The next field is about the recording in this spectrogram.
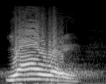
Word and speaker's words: Yahweh: People say now we should pronounce that Yahweh, Jehovah the I Am who I am.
